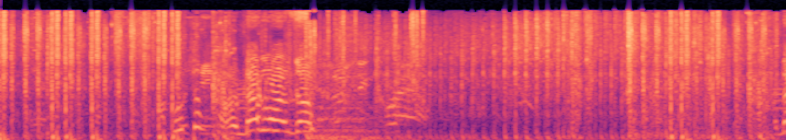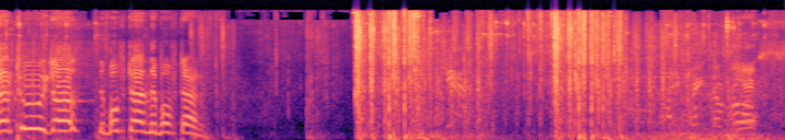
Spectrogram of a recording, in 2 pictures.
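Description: Rifle shots crack sharply.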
